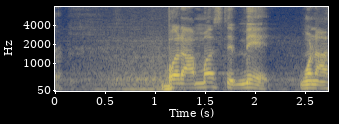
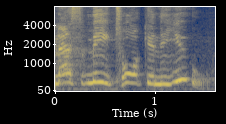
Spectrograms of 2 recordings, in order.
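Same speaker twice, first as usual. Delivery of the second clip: excited insistence. Real, not acted. Excited explaining.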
